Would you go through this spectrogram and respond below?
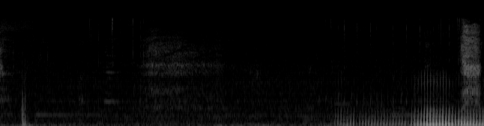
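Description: A pet cat purrs close to the listener in a low, steady rumble that grows louder near the end, with soft breathing and small snuffles.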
